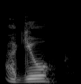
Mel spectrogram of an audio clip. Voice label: "agyú", Apatani

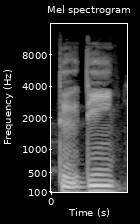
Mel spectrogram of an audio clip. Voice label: "twdiñ", apatani

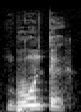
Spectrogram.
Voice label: "buuñtw", Apatani

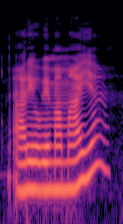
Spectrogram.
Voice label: "ariou vemamaya", Wamesa

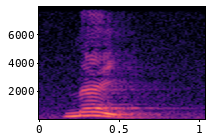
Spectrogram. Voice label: "breadfruit", Pingelapese

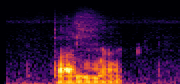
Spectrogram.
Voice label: "tongue", Wamut

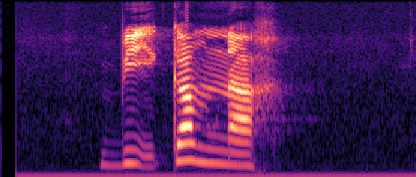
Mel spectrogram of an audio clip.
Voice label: Cementerio camposanto, Ixil

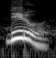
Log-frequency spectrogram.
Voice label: "diru", Ansus; night

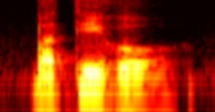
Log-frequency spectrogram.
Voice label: kingfisher, Raga

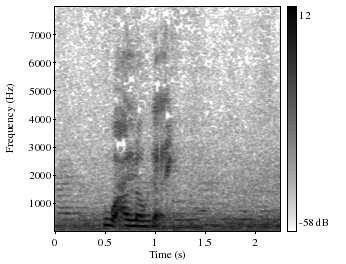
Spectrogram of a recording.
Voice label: I went to the market, Tlacochahuaya Zapotec; (Spanish) Fui al mercado; gua' lo ge'

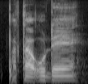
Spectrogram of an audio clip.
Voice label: "pata ude", Apatani; Material Culture

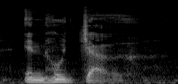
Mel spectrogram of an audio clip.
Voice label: seashell "inhujac", Aneityum

